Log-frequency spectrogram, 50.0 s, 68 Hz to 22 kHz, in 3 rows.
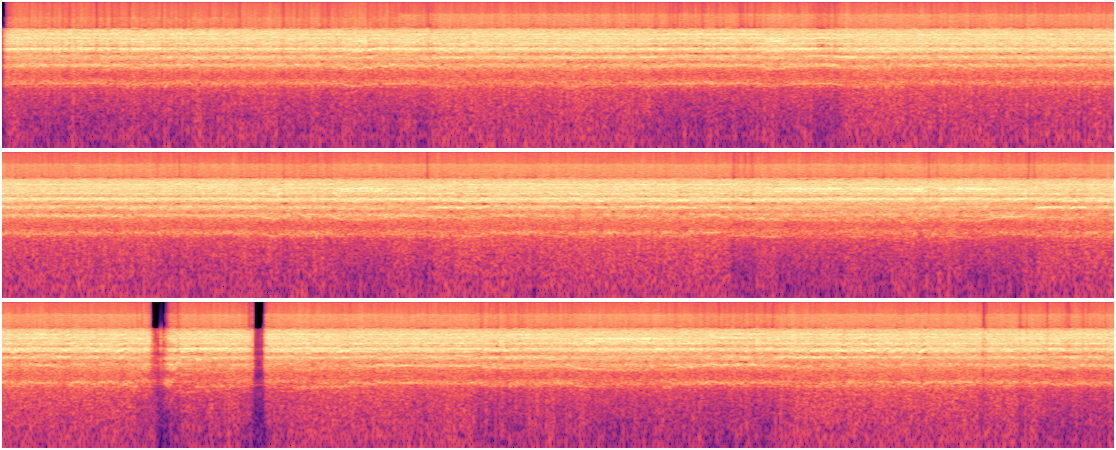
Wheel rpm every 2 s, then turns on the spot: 230, 230, 230, 230, 230, 230, 220, 230, 230, 230, 220, 220, 220, 220, 210, 220, 210, 160, 130, 220, 230, 220, 220, 220, 230.
none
